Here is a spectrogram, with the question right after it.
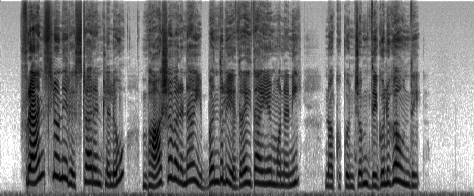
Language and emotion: Telugu, fearful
